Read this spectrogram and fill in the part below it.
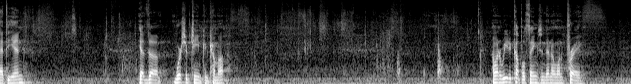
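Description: An older man speaks slowly with pauses through a microphone in a large hall.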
